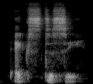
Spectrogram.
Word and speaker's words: ecstasy: of disgust ecstasy so we have to be very careful how we pronounce this x x ecstasy okay ecstasy is that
